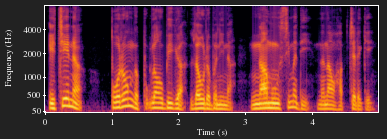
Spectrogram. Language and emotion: Manipuri, neutral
